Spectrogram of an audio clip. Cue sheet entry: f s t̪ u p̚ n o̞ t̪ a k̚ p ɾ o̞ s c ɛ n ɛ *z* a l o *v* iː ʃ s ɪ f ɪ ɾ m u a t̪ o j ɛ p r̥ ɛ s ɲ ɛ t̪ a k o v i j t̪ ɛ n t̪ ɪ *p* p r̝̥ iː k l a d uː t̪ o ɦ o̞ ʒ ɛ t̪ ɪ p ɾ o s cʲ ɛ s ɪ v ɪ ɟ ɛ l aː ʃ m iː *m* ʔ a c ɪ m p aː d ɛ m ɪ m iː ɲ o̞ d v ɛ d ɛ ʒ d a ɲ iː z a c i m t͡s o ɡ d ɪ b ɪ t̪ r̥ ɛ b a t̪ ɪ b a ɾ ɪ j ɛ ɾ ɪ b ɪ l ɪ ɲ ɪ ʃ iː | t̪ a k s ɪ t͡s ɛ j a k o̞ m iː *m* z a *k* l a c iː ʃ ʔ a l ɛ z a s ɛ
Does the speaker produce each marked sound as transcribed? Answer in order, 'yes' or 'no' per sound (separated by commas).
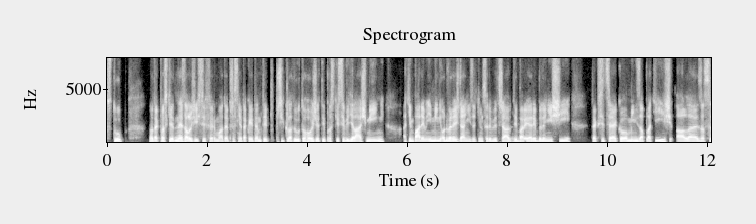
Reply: yes, no, yes, no, no, no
